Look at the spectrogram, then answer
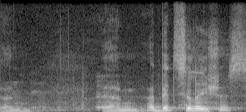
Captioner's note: audience members laugh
